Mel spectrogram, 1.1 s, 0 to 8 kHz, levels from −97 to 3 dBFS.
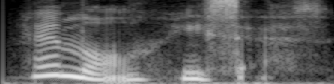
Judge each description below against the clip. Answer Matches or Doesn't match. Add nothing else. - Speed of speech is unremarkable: Matches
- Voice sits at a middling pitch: Doesn't match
